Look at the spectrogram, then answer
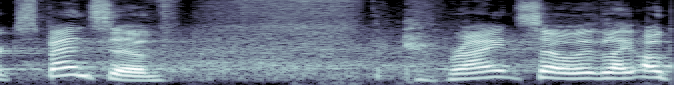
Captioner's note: audience laughing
